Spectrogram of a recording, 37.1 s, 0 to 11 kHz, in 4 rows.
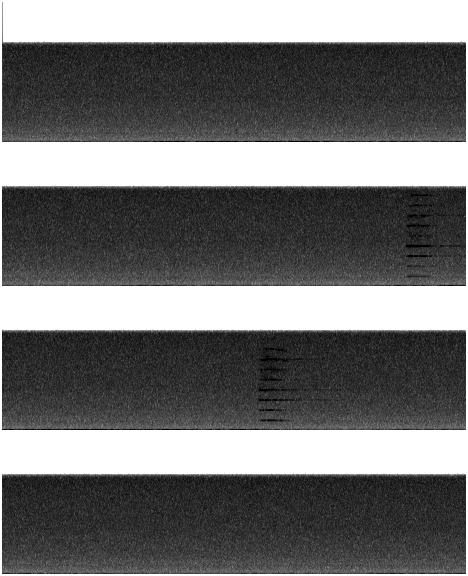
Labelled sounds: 17.3	17.8	killer whale, northern resident, G clan, call N24ii, 0.80 to 6.4 kHz
23.7	24.3	killer whale, northern resident, G clan, call N24ii, 0.80 to 6.4 kHz

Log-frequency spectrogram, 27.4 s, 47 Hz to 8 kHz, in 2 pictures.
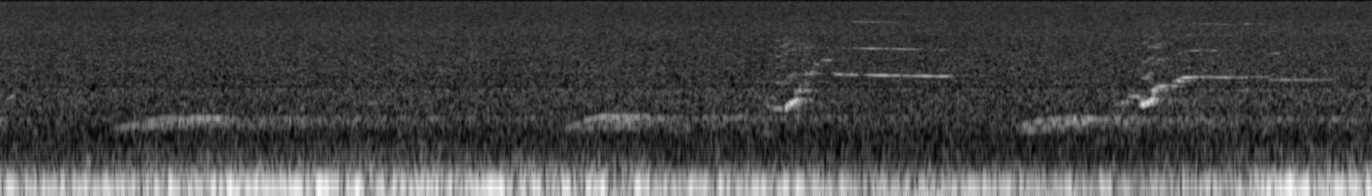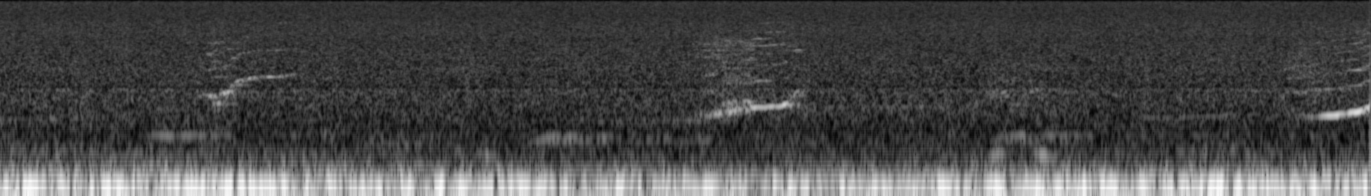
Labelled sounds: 8.3	9.5	humpback whale, 1.0 to 4.5 kHz
11.5	12.4	humpback whale, 0.80 to 4.3 kHz
16.0	16.7	humpback whale, 0.80 to 1.2 kHz
21.2	21.6	humpback whale, 2.3 to 2.6 kHz
27.2	27.4	humpback whale, 0.80 to 1.5 kHz

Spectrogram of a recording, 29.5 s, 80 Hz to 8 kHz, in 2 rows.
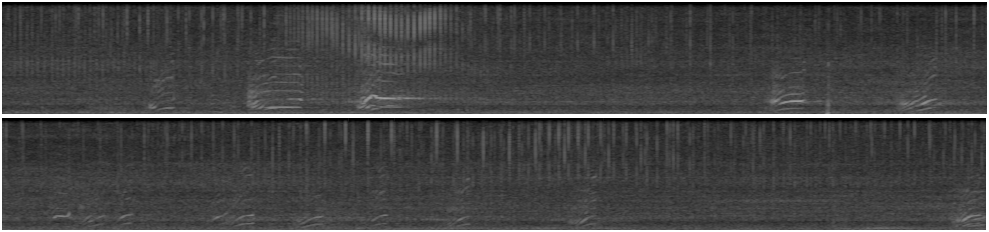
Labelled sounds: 3.9	4.5	killer whale, southern resident, 0.40 to 0.61 kHz
5.4	5.9	killer whale, southern resident, 0.82 to 1.5 kHz
11.5	12.0	killer whale, southern resident, 0.35 to 1.6 kHz
13.5	13.9	killer whale, southern resident, 0.58 to 1.4 kHz
19.3	19.6	killer whale, southern resident, 0.28 to 0.54 kHz
29.0	29.5	killer whale, southern resident, 0.63 to 1.2 kHz

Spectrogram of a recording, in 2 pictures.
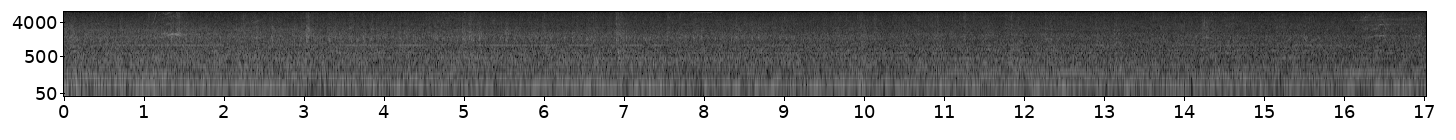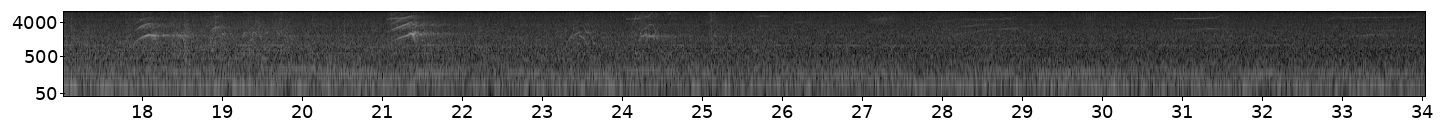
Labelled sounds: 17.8	18.7	killer whale, southern resident, 1.1 to 5.2 kHz
20.9	21.7	killer whale, southern resident, 1.5 to 7.3 kHz
28.2	28.9	killer whale, southern resident, 3.1 to 5.5 kHz
30.8	31.5	killer whale, southern resident, 5.2 to 6.3 kHz
32.9	33.4	killer whale, southern resident, 5.0 to 5.9 kHz

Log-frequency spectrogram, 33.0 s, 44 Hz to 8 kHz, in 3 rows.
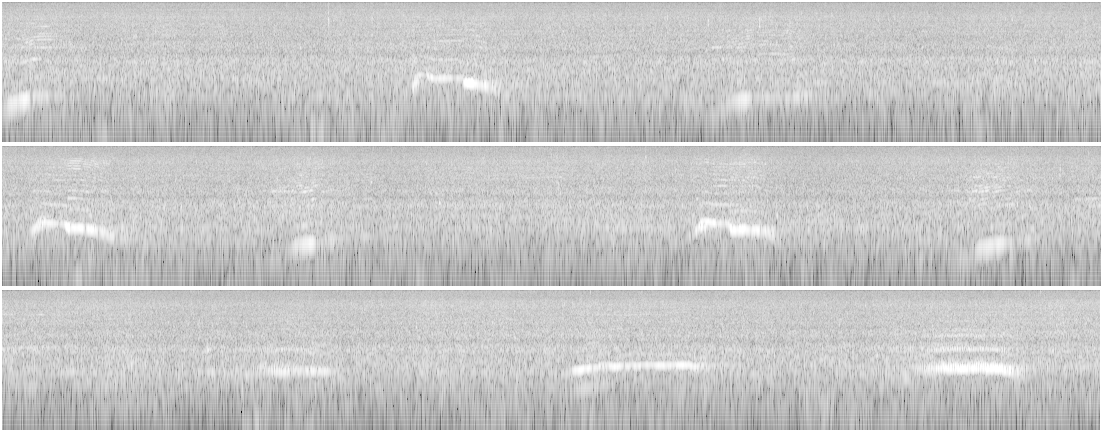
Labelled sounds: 0.2	0.5	humpback whale, 1.7 to 2.0 kHz
4.3	4.7	humpback whale, 1.8 to 2.1 kHz
7.6	7.9	humpback whale, 1.1 to 1.2 kHz
11.6	11.9	humpback whale, 4.2 to 4.6 kHz
13.7	13.9	humpback whale, 1.4 to 1.6 kHz
18.0	18.5	humpback whale, 0.88 to 2.3 kHz
20.6	20.9	humpback whale, 1.4 to 1.6 kHz
31.3	31.6	humpback whale, 0.81 to 0.94 kHz

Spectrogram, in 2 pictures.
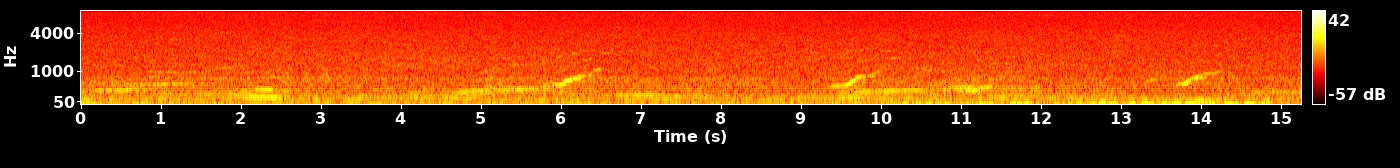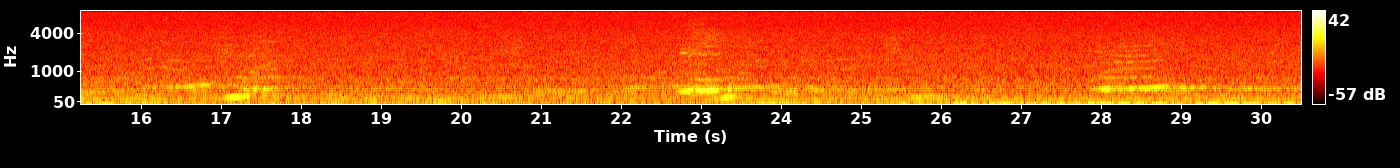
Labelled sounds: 6.2	6.6	humpback whale, 0.80 to 1.2 kHz
9.7	10.0	humpback whale, 0.80 to 1.8 kHz
13.9	14.3	humpback whale, 0.80 to 1.0 kHz
23.0	23.2	humpback whale, 1.9 to 2.0 kHz
28.2	28.7	humpback whale, 1.1 to 1.6 kHz

